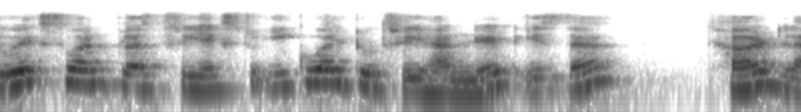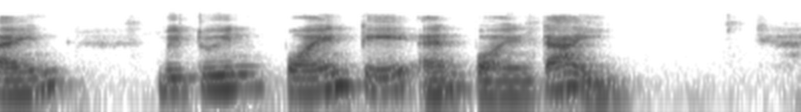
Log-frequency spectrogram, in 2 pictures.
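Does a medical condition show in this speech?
No.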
